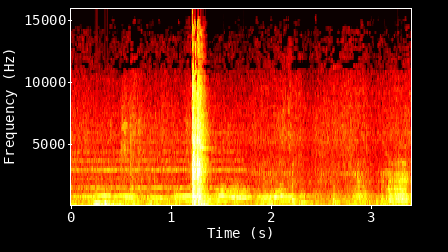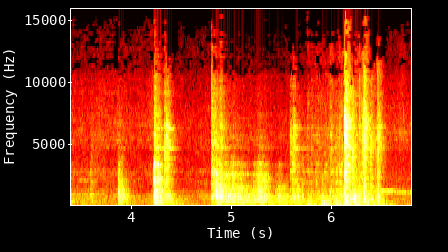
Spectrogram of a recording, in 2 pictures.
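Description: Osaka Metro 66 series train heard from on board as it slows on the approach to a station: several sharp clanks and knocks of the wheels and bogies over rail joints or points, over a low running noise. The loudest clank comes about a second in and another cluster near the end.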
